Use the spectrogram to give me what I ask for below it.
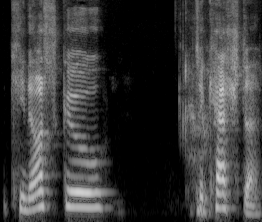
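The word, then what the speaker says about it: Konosuke Takeshita: Kinosuke Takeshita.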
